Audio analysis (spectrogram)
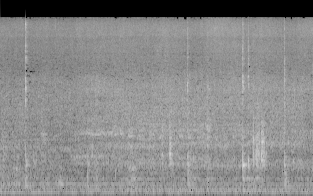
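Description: Meat frying in a pan with tomato and chopped chili, a steady hissing sizzle throughout with a few sharp crackles and light stirring taps.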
